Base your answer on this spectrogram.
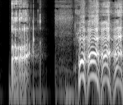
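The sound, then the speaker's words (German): Two loud burps in quick succession, the first short and raspy, the second longer with a wavering, croaking pitch that rises and falls several times. “Hatte sie ja einen richtig coolen Running Gag getragen, bis wir irgendwann entschlossen haben, aufgrund der vielen Beschwerden aufzuhören zu rülpsen.”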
